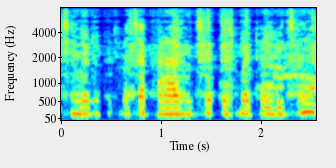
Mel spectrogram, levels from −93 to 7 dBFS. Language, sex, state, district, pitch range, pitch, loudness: Maithili, female, Bihar, Samastipur, 170-180 Hz, 175 Hz, -20 LUFS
